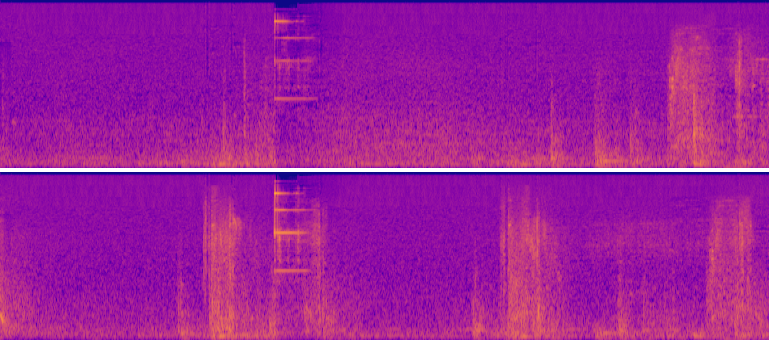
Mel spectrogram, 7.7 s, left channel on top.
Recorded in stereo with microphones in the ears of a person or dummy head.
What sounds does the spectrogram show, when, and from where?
2.7 s a bicycle bell: 55° right (ahead or behind), 4 m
